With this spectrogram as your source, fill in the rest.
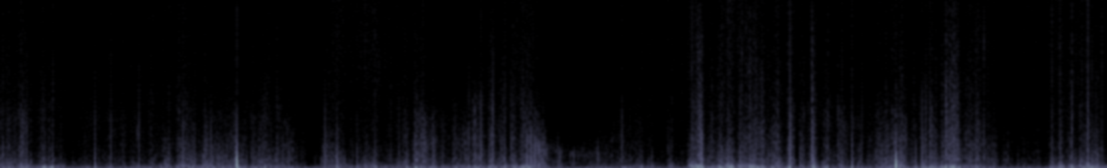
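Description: A cotton swab gently rubs and brushes the small round metal mesh grille over the hollow right-hand microphone capsule of a Tascam handheld recorder. The contact makes a quiet, muffled, low scratching and rustling, with brief pauses and a few sharper taps standing out.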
